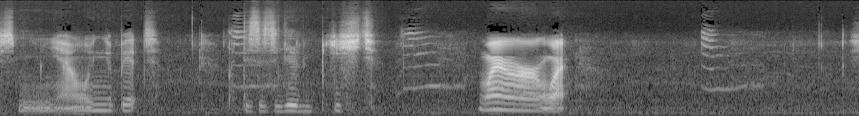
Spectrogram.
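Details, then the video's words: Two-month-old female kitten named Lokum, a pet in an apartment, meowing to draw attention away from work after waking; several harmonic meows and squeaky calls mixed with a person talking. "Lokum is noisy"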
